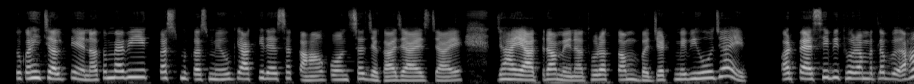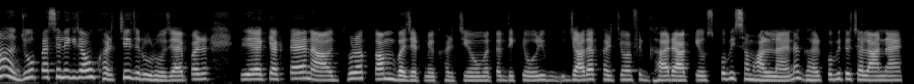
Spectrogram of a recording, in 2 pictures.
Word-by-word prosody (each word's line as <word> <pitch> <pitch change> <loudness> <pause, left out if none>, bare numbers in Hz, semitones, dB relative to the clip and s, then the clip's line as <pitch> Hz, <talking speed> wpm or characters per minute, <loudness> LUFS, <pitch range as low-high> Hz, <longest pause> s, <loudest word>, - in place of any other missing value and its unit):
तो 280 - -3
कहीं 290 +2 +4
चलते 255 +2 +3
हैं 230 - +2
ना।" 210 0 +1
तो 300 - -6
मैं 310 0 +3
भी 335 0 +4
एक 335 - -7
कश्मकश 285 -5 -2
में 235 -1 -3
हूँ 245 - -3
कि 265 - -5
आखिर 255 +3 +1
ऐसा 260 +2 -1
कहाँ 195 -4 -2
कौन-सा 220 +3 -2
जगह 190 -3 0
जाया 185 -1 +3
स 185 - -11
जाए, 185 +2 +1 0.4
जहाँ 240 0 +5
यात्रा 225 +3 +6
में 200 -4 0
ना 185 0 0
थोड़ा 225 +1 +2
कम 220 +1 -1
बजट 200 +3 -1
में 235 0 -2
भी 265 - 0
हो 290 +2 +1
जाए 345 - 0 0.4
और 265 - +3
पैसे 260 +4 +5
भी 320 +1 0
थोड़ा 275 -1 0
मतलब 265 0 -5
हाँ, 320 - +2
जो 285 +8 -2
पैसे 330 +1 0
लेके 325 -1 0
जाऊँ 325 +1 +2
खर्चे 260 +6 -2
ज़रूर 235 -6 -2
हो 195 -1 -2
जाएँ 195 +1 +1
पर 245 +1 +1 0.4
ये 240 +1 +3
कहते 245 +2 -1
हैं 280 +1 +5
ना, 200 -4 +2 0.2
थोड़ा 275 +1 +1
कम 245 0 +2
बजट 195 -3 +1
में 185 -1 -4
खर्चे 190 +1 -9
हों 185 0 -4
मतलब 190 +1 -6
देखिए 195 +1 -7
और 195 +1 -3
ही 210 - -2 0.2
ज़्यादा 205 +3 +3
खर्चे 220 -2 -7
हों 215 - -2
फिर 225 - -10
घर 195 +3 0
आके 195 +1 +2
उसको 200 +6 -6
भी 275 - -2
सँभालना 205 -7 0
है 180 - +1
ना? 290 - -3
घर 205 -7 -3
को 235 - -4
भी 255 - -4
तो 250 0 -2
चलाना 200 -3 +1
है। 200 0 +1
230 Hz, 255 wpm, -24 LUFS, 200-270 Hz, 0.4 s, यात्रा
